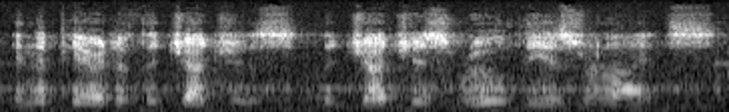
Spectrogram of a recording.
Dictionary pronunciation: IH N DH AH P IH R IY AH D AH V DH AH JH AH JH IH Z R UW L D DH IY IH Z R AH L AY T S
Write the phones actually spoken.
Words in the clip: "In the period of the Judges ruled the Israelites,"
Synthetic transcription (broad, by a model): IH N DH AH P IH R IY AH D AH V DH AH JH AH JH IH Z R UW L D DH IY IH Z R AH L AY T S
